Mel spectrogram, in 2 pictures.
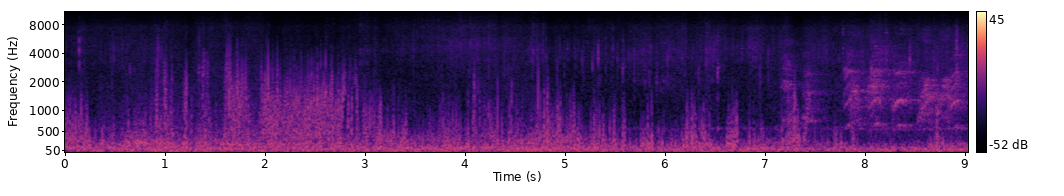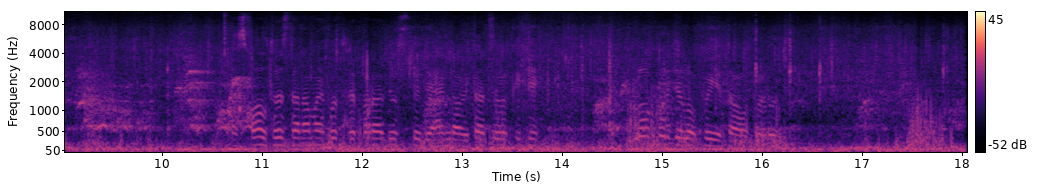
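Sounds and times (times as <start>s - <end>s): wind buffeting microphone: 0.0s - 18.0s
dog barking: 7.2s - 11.2s, 14.3s - 15.0s, 16.4s - 18.0s.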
